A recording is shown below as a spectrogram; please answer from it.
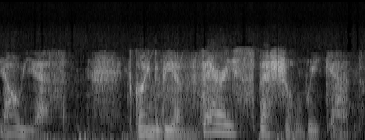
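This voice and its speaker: Actress as scheming young heiress for vintage radio drama: poised, clipped, lowish voice, faint noise. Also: female voice, expressive, moderate pace, lightly acted. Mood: breezy. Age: young adult. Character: spoiled, scheming, cool young rich daughter. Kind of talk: 1970s radio drama acting. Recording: muffled, hissy old radio broadcast.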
